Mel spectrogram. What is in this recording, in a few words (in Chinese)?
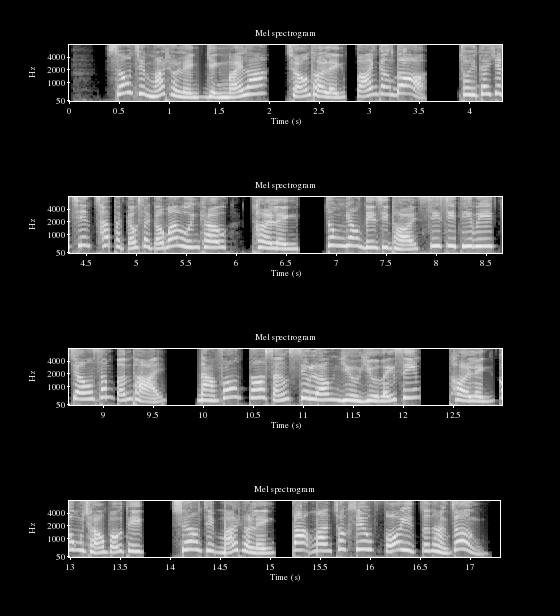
粤语 激情促销, 女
